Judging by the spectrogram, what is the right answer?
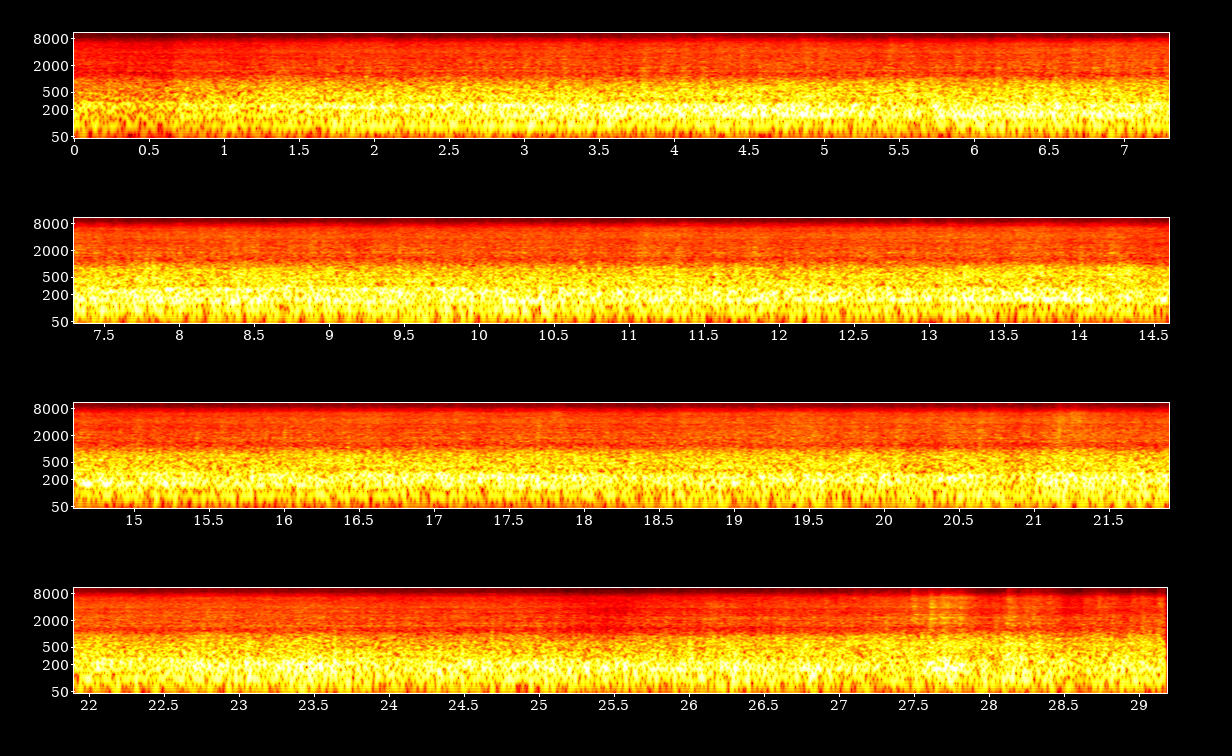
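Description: Loud, steady running noise of a moving passenger train's wheels on the rails, heard at an open coach window, while a goods train's wagons pass close alongside on the next track. The sound shifts slightly near the end as the other train clears.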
